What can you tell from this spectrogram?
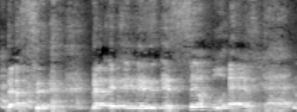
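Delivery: chuckling while he insists it's that simple; laughing. Real, not acted. Guest enjoying his own Nike joke, laughing.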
